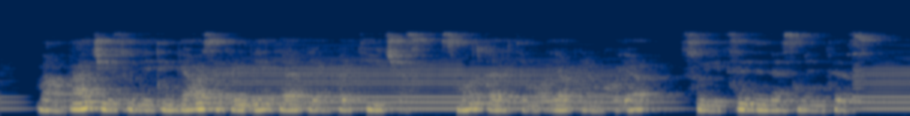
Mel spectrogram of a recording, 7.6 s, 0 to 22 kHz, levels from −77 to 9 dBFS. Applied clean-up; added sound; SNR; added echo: none; Wind instrument, woodwind instrument; 11 dB; reverberation time 0.7 s.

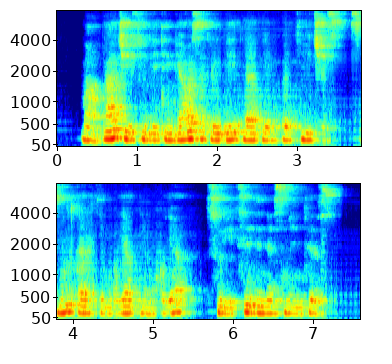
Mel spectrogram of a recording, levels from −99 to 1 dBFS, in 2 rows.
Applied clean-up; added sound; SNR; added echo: neural separator model SepFormer DNS4.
